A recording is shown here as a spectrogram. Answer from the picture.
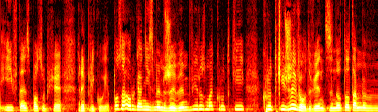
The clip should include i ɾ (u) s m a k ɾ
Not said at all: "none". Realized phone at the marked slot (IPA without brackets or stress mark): u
